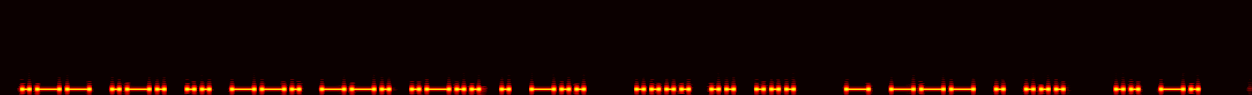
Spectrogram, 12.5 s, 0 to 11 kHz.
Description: Morse code, heard as a keyed tone, about 16 wpm, 700 Hz. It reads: WRIGGLED HIS TOES IN
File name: CW-The-Big-Twoheaded-River-2-16WPM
